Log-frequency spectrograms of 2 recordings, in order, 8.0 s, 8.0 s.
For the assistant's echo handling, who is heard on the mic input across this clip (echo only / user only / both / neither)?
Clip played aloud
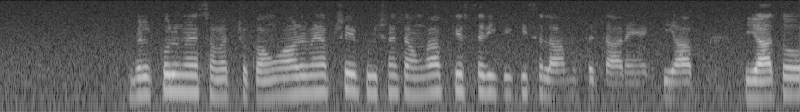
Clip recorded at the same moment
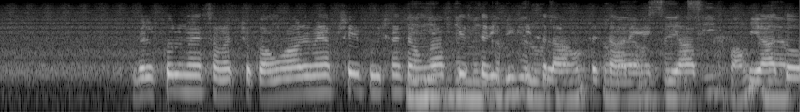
both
